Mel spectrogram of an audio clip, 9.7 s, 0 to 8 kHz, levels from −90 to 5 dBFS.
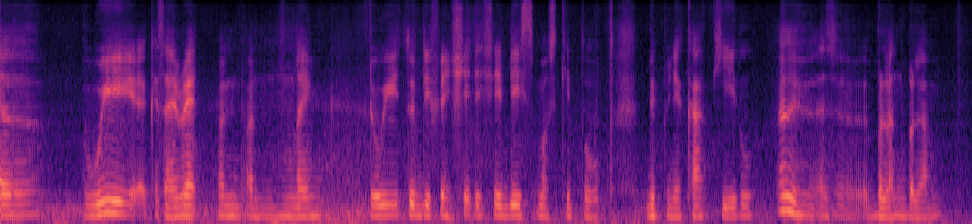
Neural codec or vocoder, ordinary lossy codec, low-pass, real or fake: codec, 16 kHz, about 1 kbps, DyCAST, with the encoder's durations; none; none; fake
